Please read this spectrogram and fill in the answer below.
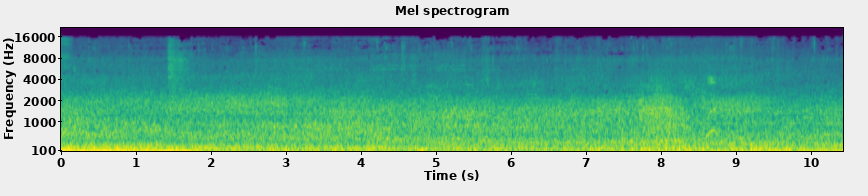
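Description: Street traffic noise: a steady rush of passing vehicles, with a deep engine rumble for the first couple of seconds.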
